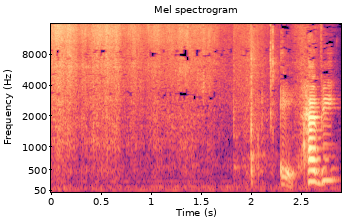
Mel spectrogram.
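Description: Bubble wrap crinkles in a woman's hands.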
